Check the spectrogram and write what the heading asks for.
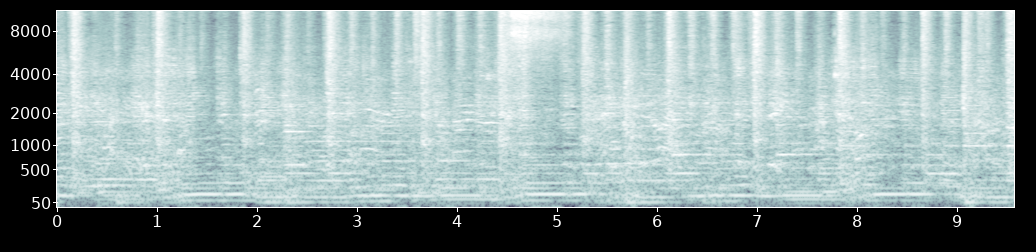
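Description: Rock band playing live: electric guitars and bass over a steady drum beat, recorded very loud.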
